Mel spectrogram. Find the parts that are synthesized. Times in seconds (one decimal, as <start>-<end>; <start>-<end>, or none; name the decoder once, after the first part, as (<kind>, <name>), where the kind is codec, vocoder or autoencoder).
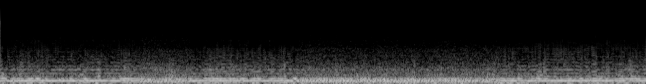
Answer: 0.0-1.4 (vocoder, BigVGAN v2); 1.9-3.0; 5.0-6.5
